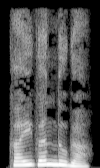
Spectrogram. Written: ಕೈಗಂದುಗ

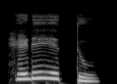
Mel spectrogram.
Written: ಹೆಡೆಯೆತ್ತು

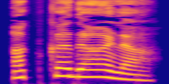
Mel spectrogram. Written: ಅಕ್ಕಿದಳಿ

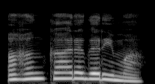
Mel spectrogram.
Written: ಅಹಂಕಾರಗರಿಮ

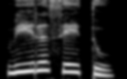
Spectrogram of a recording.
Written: ವಾರಸತಿ

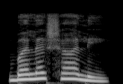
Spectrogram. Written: ಬಲಶಾಲಿ

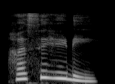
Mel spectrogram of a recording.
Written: ಹಸೆಹಾಡು

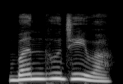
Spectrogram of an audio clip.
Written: ಬಂಧುಜೀವ

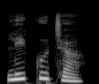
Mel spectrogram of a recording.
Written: ಲಿಕುಚ

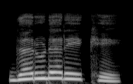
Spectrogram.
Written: ಗರುಡರೇಖೆ

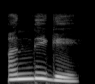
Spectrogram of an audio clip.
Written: ಅಂದಿಗ

